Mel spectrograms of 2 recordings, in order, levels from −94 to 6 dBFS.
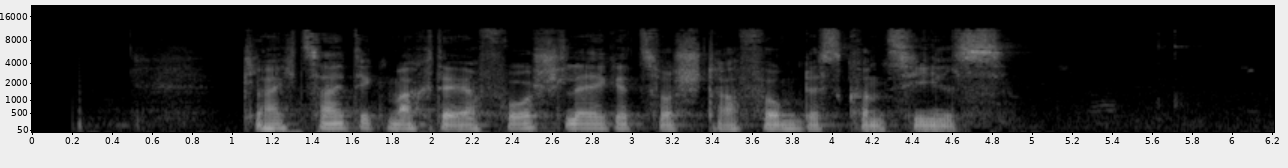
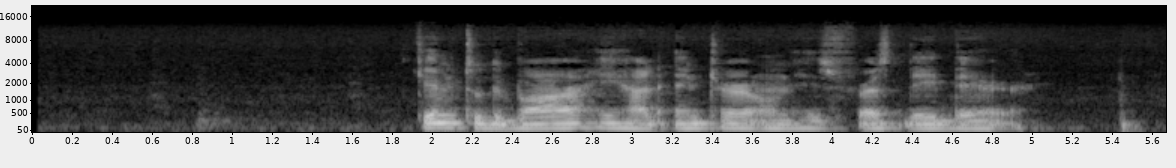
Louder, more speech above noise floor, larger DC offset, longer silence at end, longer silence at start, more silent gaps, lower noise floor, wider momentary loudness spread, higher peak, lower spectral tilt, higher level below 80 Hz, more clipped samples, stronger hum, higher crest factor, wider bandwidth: second, -43 LUFS vs -26 LUFS; about the same, 37 dB vs 38 dB; neither; first, 1.35 s vs 0.15 s; second, 1.05 s vs 1.95 s; neither; first, -80 dBFS vs -63 dBFS; second, 5 LU vs 13 LU; second, -26 dBFS vs -8 dBFS; second, -4.5 dB/octave vs -7 dB/octave; about the same, -58 dBFS vs -56 dBFS; neither; neither; about the same, 20 dB vs 20 dB; about the same, 11.5 kHz vs 12 kHz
